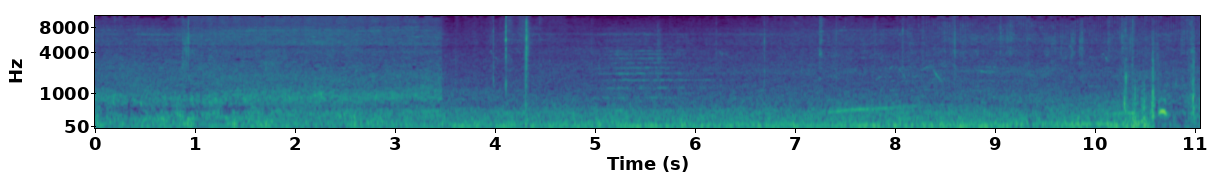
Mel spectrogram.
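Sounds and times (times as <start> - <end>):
street noise: 0.0 - 11.0
wind rumble on microphone: 0.0 - 11.0.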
